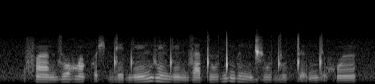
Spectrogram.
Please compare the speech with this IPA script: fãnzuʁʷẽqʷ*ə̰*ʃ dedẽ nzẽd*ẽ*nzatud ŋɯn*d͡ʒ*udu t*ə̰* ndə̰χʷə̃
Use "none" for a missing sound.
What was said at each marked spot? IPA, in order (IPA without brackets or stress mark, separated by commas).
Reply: ə̰, ẽ, d͡ʒ, ə̰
